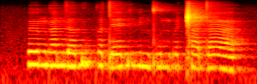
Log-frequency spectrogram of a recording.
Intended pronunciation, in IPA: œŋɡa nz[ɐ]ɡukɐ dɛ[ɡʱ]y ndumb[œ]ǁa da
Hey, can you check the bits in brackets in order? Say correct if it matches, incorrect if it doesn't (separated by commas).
correct, correct, correct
